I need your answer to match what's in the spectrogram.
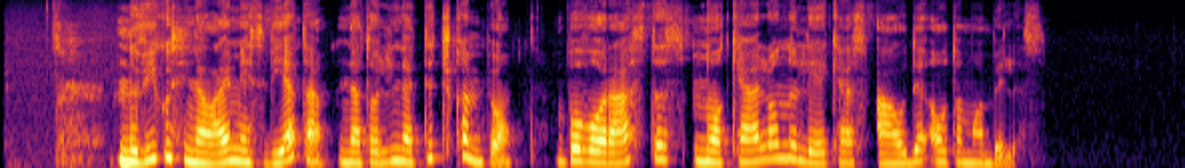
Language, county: Lithuanian, Marijampolė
